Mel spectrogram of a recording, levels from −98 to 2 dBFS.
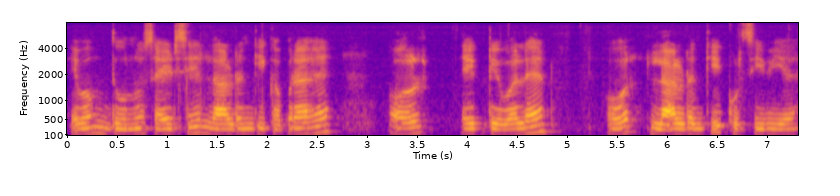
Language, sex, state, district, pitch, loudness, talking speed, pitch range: Hindi, male, Bihar, West Champaran, 130 Hz, -20 LUFS, 165 wpm, 130-140 Hz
